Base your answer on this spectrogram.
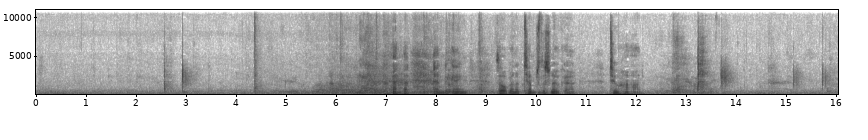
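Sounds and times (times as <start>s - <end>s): snooker balls clicking: 2.5s - 4.7s, 13.2s - 16.0s
murmur of audience voices: 4.6s - 10.7s.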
